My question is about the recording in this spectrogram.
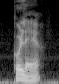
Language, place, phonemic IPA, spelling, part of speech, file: French, Paris, /kɔ.lɛʁ/, colère, noun, Fr-colère.ogg
- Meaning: 1. anger, rage 2. wrath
